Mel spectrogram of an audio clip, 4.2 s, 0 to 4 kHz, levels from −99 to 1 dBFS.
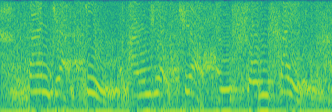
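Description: A-law companded bytes are being played back as plain linear 8-bit samples without expansion, so this speech clip comes out with every sign change jumping across half the output range. Quiet parts match loud ones, giving harsh, very loud buzzy distortion throughout and heavy noise in the pauses, while the underlying G.711 telephone coding itself, at 8 kHz, works as intended.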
